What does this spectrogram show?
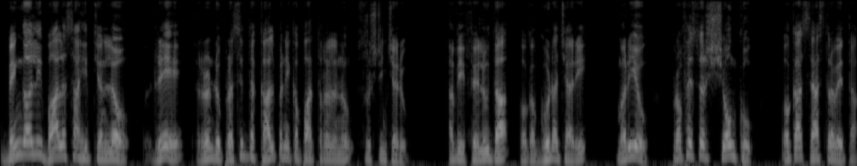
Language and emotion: Telugu, neutral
